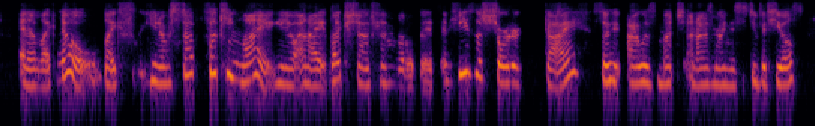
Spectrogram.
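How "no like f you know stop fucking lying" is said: nasty, harsh put-on voice. Retelling shoving a friend she thought was lying, imitating her own harsh tone. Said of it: "I'm being very bitchy".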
